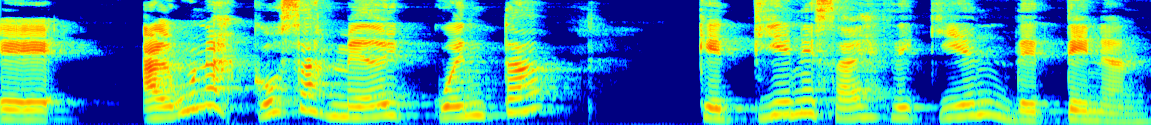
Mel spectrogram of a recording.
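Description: A woman talks at a very slow pace in a fairly high pitch. Her pitch swings very widely. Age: 30s. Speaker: podcast co-host. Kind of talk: casual chat.

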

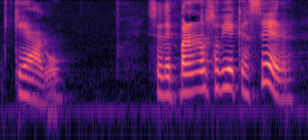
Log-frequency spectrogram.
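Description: A woman speaks in an animated tone. Her pitch is high, with ordinary pitch variation. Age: young. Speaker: podcaster. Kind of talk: casual monologue.

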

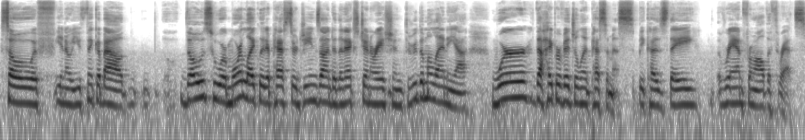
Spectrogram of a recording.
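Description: In an unremarkable speaking voice, a woman with a fairly low pitch talks at a moderate pace with ordinary pitch variation. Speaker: performance psychologist. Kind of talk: interview answers, explanatory.

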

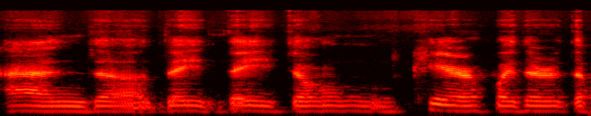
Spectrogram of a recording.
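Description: A woman speaks in a very deep, low voice with vocal fry. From Taiwan. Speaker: city council member. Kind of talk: panel discussion.

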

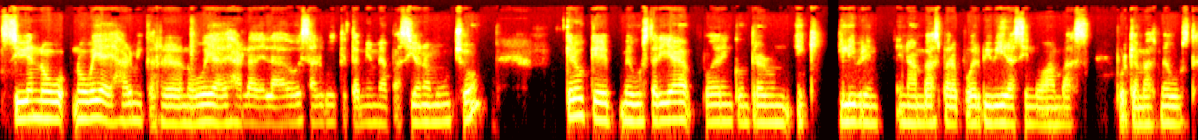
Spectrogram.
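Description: A woman's very deep, low, dark and mellow voice, monotone and flat in intonation, at a moderate pace, in a dry, close sound with no echo. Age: 20s. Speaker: university student and singer-songwriter. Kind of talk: casual interview.

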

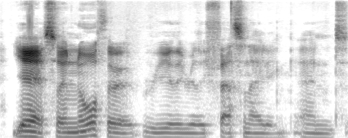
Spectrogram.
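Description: Fairly low in pitch and bright, sharp in tone, a man talks at a moderate pace in an Australian accent. The recording is very clean, with a silent background. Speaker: AFL podcast co-host. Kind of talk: casual chat.

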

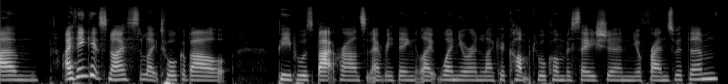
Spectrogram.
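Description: A speaker with a London accent talks at a fairly quick pace with fairly even intonation but big swings in loudness. The recording is very clean, with a silent background. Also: woman, medium pitch for a woman. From London, England. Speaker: YouTuber guest.

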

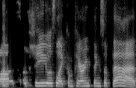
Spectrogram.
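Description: With an American accent and a fairly high pitch, a woman talks against a quiet background. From Brooklyn, New York. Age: 40s. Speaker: author. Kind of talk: interview.

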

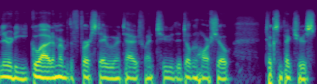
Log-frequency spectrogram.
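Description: A man's very deep, low voice in a Tipperary accent, monotone and flat at a very fast pace, in a very clean recording with a silent background. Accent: Irish (Tipperary). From Ireland, Tipperary (near Nenagh). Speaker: entrepreneur and podcaster. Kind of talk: casual interview.

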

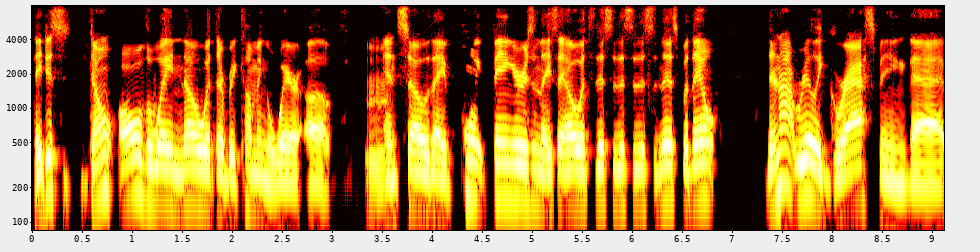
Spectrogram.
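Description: A man with an ordinary speaking voice talks at a fairly quick pace, fairly high in pitch with ordinary pitch variation. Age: 20s. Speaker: podcast host. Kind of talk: casual interview chat.

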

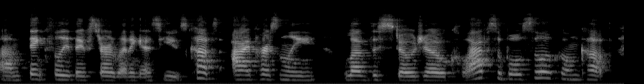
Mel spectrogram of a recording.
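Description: Speaking at a moderate pace with an American accent, a woman uses an ordinary speaking voice, her fairly high pitch varying in an ordinary way. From US South, Atlanta. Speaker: sustainable lifestyle blogger and entrepreneur. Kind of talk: casual interview.

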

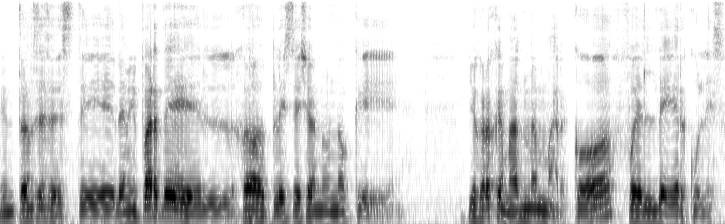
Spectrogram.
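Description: This man's fairly low voice moves at a very slow pace with ordinary pitch variation. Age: 20s. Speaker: podcast host. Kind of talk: casual chat.

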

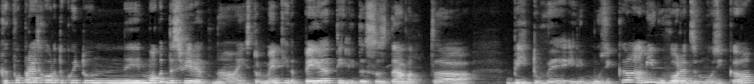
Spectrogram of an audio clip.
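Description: A woman with a dark, mellow tone speaks at a fairly slow pace, her fairly high pitch showing ordinary variation amid audible room echo. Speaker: podcast host. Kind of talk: casual interview. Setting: studio.

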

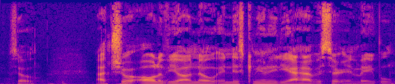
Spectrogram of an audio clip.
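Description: Very deep and low, a man's voice races at a very fast pace with fairly even intonation. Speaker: podcast host. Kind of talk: casual chat.

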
